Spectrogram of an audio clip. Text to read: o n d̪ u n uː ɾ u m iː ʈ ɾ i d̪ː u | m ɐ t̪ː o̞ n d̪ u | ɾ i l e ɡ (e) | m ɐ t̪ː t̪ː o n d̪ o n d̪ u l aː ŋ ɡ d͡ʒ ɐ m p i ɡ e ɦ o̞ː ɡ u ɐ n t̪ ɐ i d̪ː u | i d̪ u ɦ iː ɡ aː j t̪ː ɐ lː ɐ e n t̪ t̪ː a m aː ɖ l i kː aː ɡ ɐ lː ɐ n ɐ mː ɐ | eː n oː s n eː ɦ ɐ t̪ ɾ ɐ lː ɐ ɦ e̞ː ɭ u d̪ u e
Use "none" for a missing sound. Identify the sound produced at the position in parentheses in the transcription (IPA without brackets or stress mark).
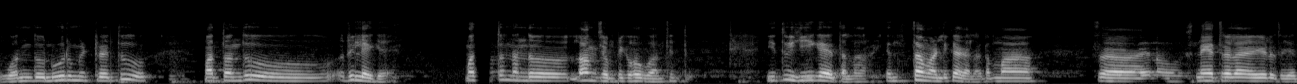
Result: e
